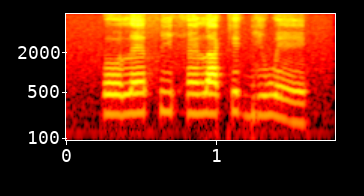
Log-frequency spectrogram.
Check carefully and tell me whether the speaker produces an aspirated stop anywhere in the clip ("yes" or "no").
no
